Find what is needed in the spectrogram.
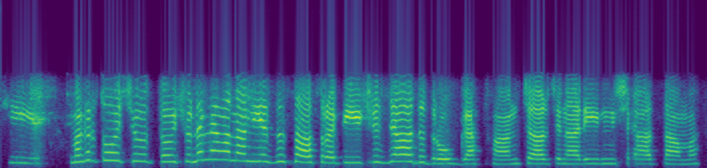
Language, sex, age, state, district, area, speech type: Kashmiri, female, 60+, Jammu and Kashmir, Srinagar, urban, conversation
